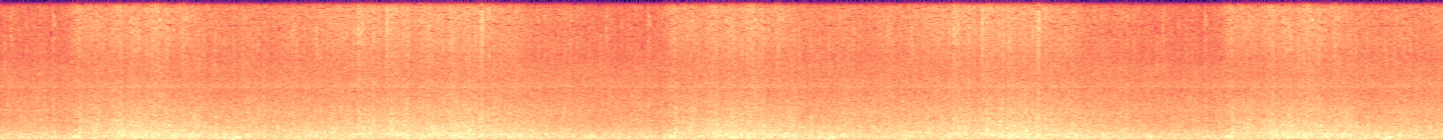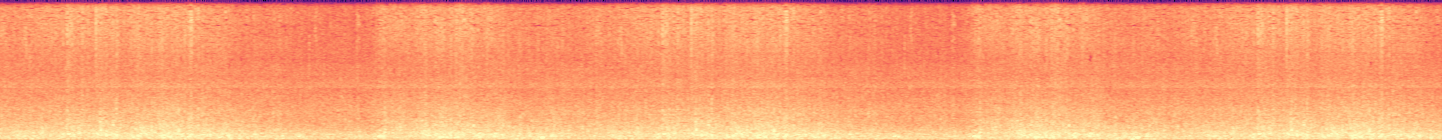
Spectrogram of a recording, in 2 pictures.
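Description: Water ambience of ocean waves lapping, swelling and easing about every six seconds. A sharp tick comes as each swell begins, with faint scattered small pops throughout.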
